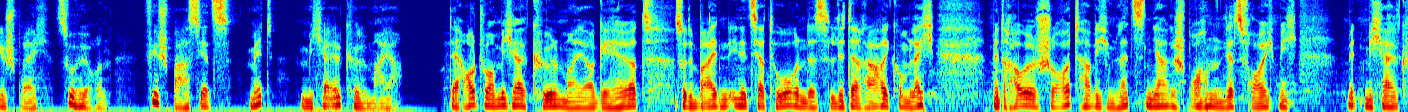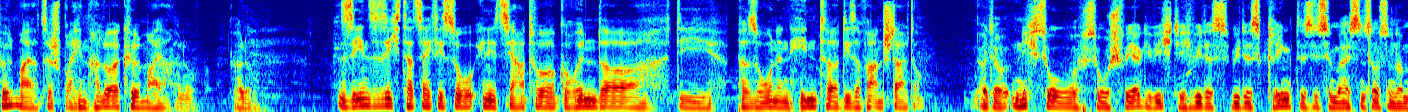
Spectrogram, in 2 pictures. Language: German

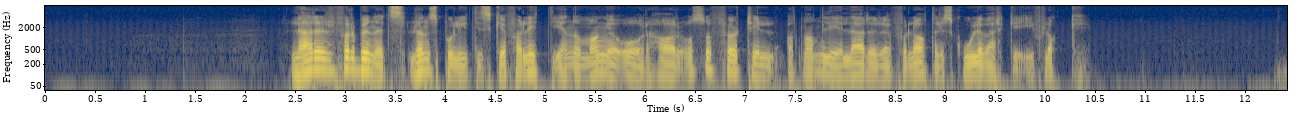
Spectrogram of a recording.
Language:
Norwegian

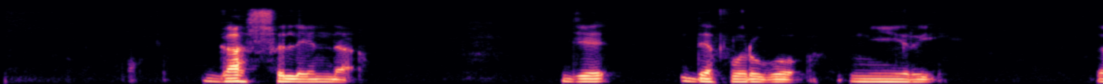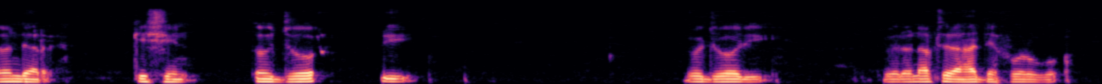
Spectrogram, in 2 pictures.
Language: Fula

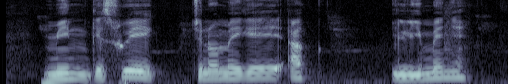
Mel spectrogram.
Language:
Kalenjin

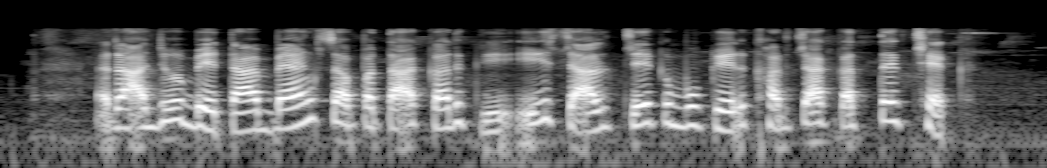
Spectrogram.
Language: Magahi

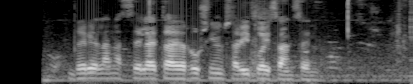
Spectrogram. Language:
Basque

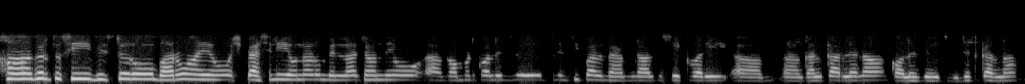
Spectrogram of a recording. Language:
Punjabi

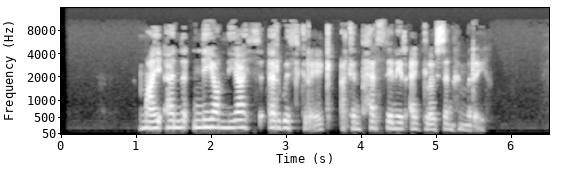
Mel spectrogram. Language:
Welsh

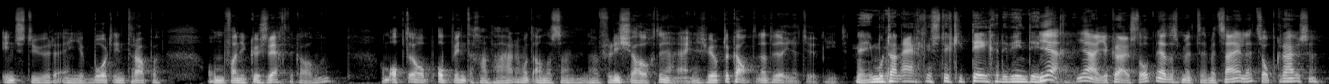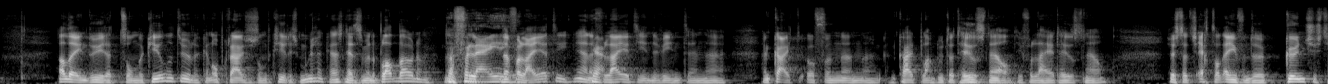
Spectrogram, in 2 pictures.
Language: Dutch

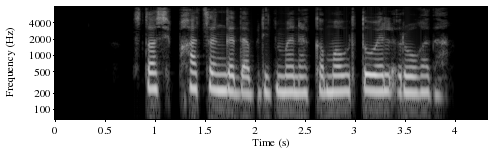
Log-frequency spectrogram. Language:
Pashto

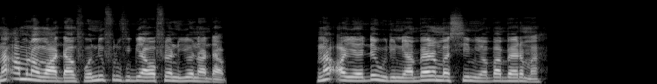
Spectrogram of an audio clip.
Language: Akan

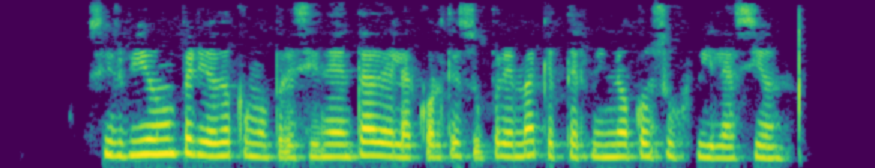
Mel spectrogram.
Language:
Spanish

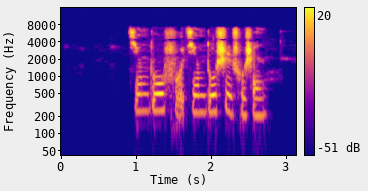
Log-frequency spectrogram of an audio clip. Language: Chinese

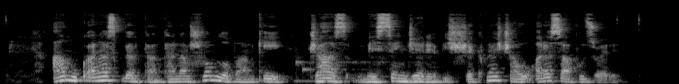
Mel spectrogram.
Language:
Georgian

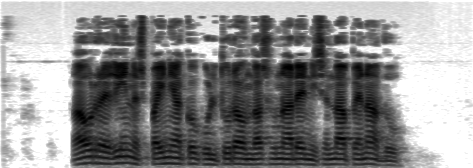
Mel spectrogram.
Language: Basque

